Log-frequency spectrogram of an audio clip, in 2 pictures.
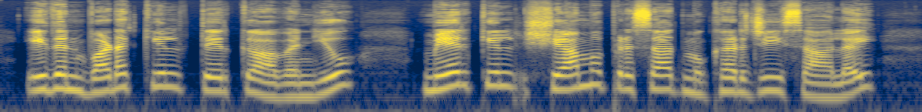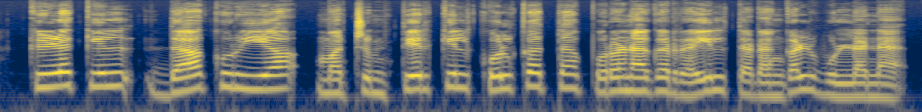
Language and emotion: Tamil, neutral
